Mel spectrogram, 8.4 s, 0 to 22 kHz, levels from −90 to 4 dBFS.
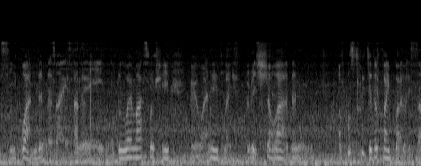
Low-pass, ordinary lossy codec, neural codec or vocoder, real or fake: none; none; codec, 16 kHz, 8 kbps, FunCodec, trained on LibriTTS, 25 frames a second; fake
